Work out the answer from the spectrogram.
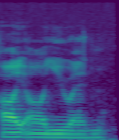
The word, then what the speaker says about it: Irun: she turned to the your name is iRun that's i r u n could just be pronounced iron but I'm going to say iRun she said she turned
